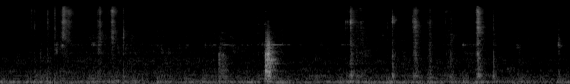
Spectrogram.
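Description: Soft, scattered clicks and crackles of peeling and eating cooked prawns with the fingers, with one sharper click about halfway through.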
